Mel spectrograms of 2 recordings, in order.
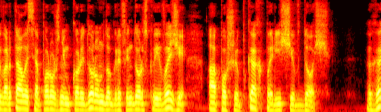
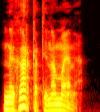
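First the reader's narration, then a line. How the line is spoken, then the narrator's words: Tired. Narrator (Ukrainian): втомлено проказала Герміона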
